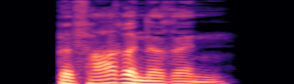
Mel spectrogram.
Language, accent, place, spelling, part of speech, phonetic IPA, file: German, Germany, Berlin, befahreneren, adjective, [bəˈfaːʁənəʁən], De-befahreneren.ogg
- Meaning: inflection of befahren: 1. strong genitive masculine/neuter singular comparative degree 2. weak/mixed genitive/dative all-gender singular comparative degree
